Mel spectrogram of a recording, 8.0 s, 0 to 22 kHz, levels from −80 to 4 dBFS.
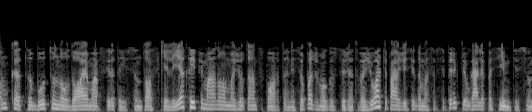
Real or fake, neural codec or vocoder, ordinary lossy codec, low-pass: fake; codec, 24 kHz, 3.1 kbps, DualCodec; AAC, 16 kbps; 10.8 kHz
